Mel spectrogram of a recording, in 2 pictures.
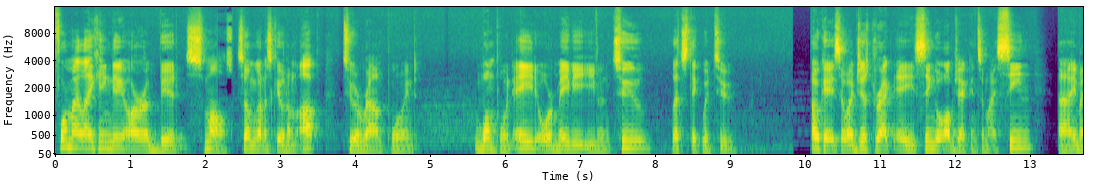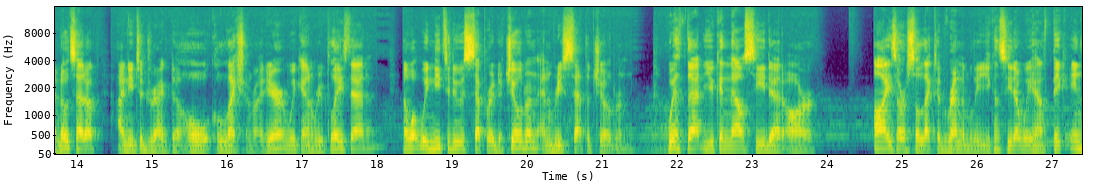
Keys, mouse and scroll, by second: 2.4-6.1 drag, 9.3-11.1 drag, 13.7 click, 15.8 click, 16.0 x, 16.4-19.9 drag, 20.3 click, 26.4 click, 26.8 click.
